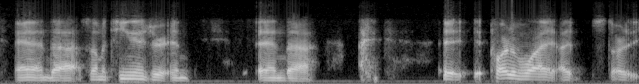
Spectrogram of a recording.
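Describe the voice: A man's low pitch with fairly even intonation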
